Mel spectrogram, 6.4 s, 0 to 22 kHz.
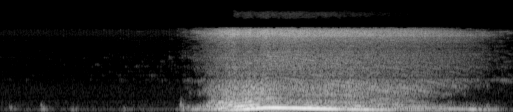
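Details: Toyota Innova, 1TR engine, revving up and falling back with an uneven, stumbling note under the rise; engine misfire, cause not yet found.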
